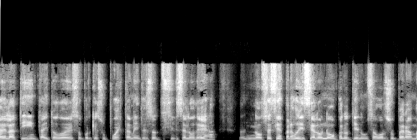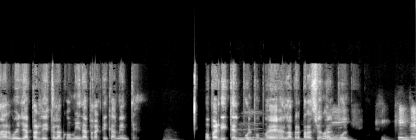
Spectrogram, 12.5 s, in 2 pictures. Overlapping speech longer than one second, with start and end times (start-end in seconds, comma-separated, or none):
9.7-11.5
